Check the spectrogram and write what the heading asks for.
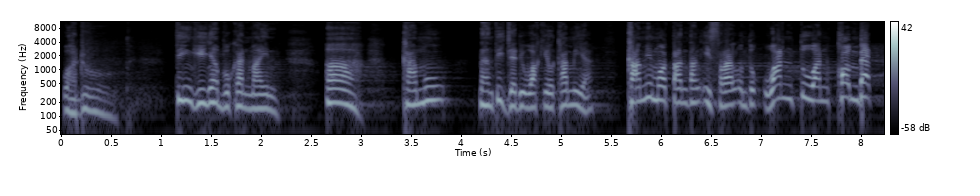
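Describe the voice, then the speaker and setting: A man's voice: high-pitched, lively intonation, normal speed, long reverb tail. Man doing a scheming, eager king.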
